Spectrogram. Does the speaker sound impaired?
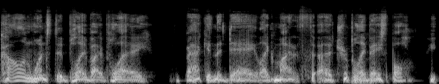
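Yes: vocal cord surgery; vocal cord problem, not uncommon, long search for diagnosis, vocal cord surgery by ear nose and throat surgeon; recovering after recent vocal cord surgery, voice temporarily compromised, not yet back to full; objectively worse than usual, unsure if voice returns to 100%.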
